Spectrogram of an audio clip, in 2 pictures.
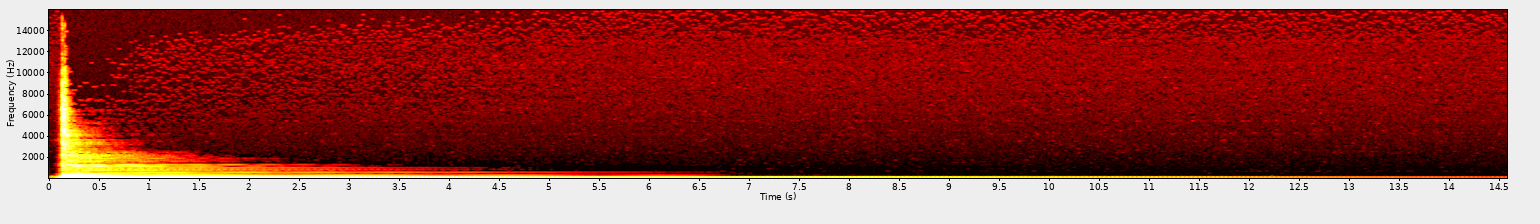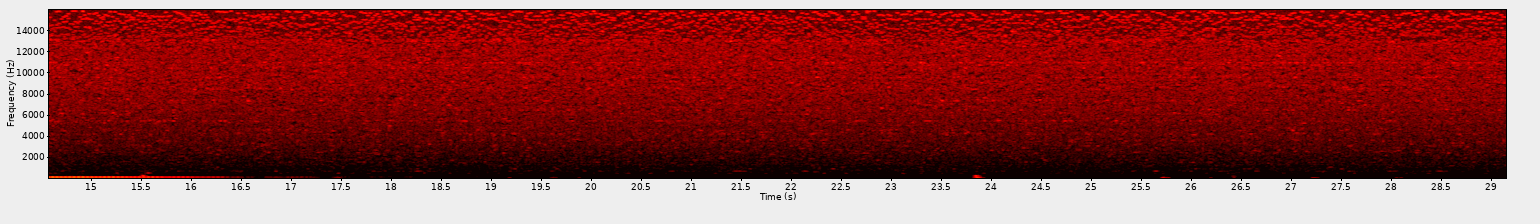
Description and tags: G thick strs
Standard open G Major chord but the only strings played are the E (6th), A (5th), and D (4th). Down strum. If any of these samples have any errors or faults, please tell me.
